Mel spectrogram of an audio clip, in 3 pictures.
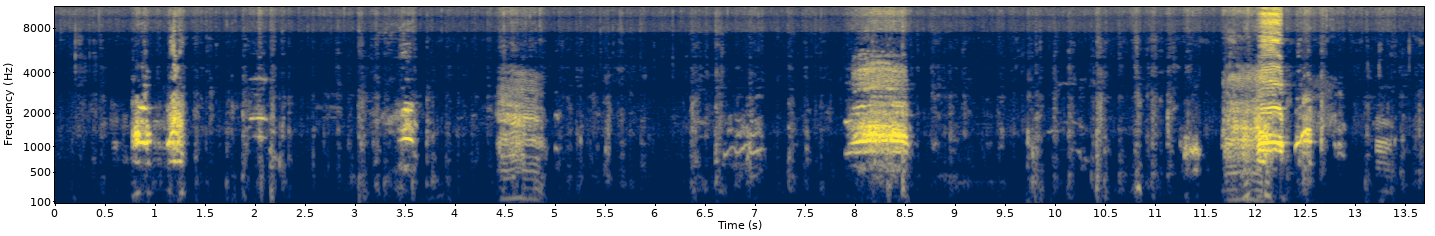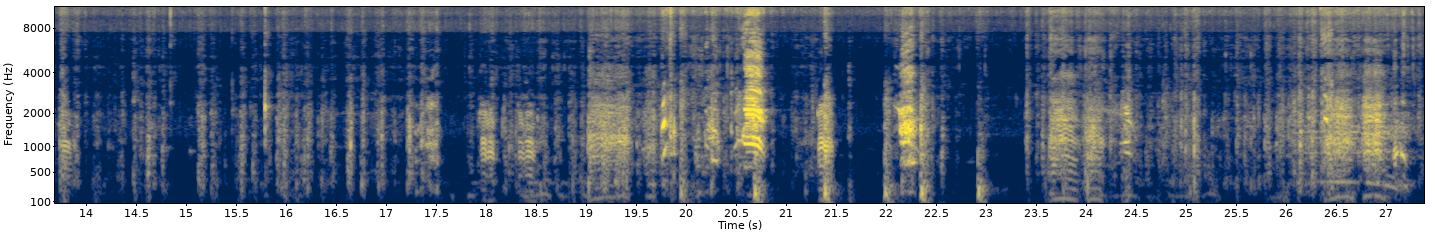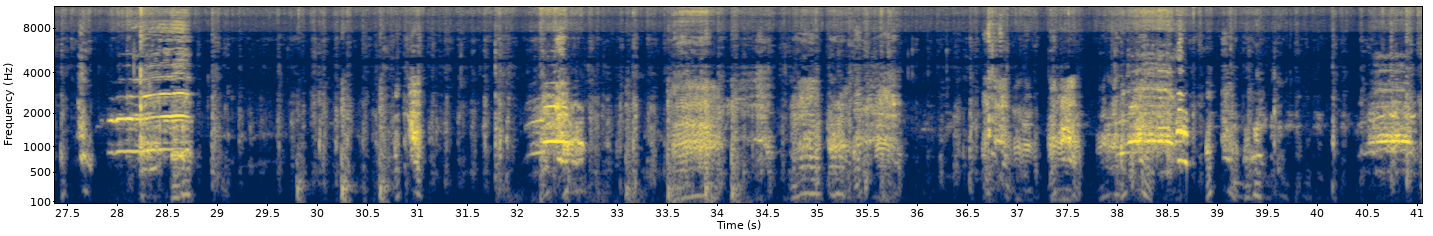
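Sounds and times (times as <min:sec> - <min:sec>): geese honking: 0:00.2 - 0:02.3, 0:07.9 - 0:08.6, 0:11.1 - 0:14.6, 0:17.2 - 0:22.6, 0:23.4 - 0:29.0, 0:30.8 - 0:41.0.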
